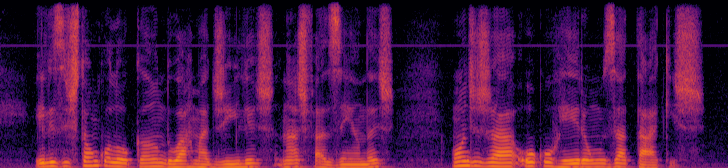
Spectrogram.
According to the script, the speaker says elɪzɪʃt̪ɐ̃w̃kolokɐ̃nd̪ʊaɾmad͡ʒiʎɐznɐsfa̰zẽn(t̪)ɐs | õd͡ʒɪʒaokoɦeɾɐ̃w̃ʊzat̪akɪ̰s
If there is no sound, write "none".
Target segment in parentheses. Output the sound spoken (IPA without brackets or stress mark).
d̪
